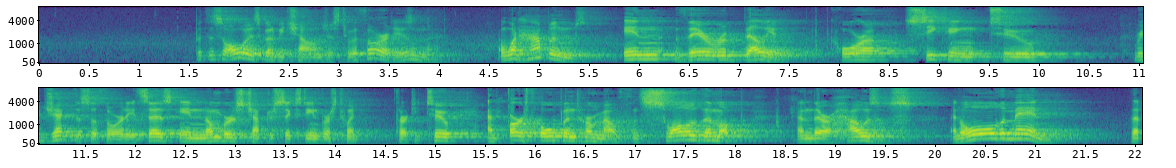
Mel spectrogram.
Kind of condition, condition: setting, live audience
